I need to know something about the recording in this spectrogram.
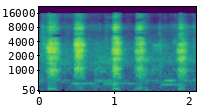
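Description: Young dog making short, breathy vocal bursts during rough play, about two or three a second, with a faint high whine between some of them.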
